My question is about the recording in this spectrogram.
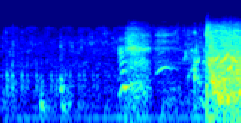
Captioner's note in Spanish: grita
